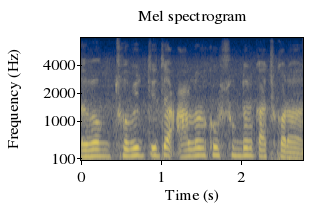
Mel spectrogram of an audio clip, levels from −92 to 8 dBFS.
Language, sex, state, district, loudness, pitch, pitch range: Bengali, male, West Bengal, North 24 Parganas, -15 LUFS, 170 Hz, 155-180 Hz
